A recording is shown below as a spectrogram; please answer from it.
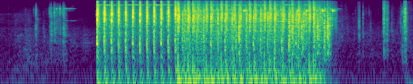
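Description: Automatic weapon fire in a Call of Duty Warzone duos match, with rapid bursts of close, loud shots followed by sustained heavy firing that cuts off sharply, leaving faint scattered pops afterward.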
